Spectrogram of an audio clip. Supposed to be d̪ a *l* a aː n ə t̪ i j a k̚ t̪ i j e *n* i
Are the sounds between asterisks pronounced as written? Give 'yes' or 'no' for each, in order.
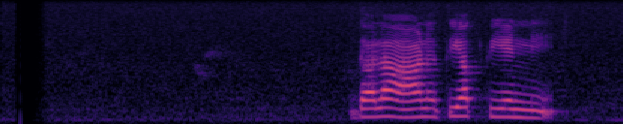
yes, no

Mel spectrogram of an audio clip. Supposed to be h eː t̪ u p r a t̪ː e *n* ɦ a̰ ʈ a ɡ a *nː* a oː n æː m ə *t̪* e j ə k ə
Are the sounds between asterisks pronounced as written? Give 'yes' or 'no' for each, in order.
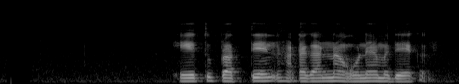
yes, yes, no

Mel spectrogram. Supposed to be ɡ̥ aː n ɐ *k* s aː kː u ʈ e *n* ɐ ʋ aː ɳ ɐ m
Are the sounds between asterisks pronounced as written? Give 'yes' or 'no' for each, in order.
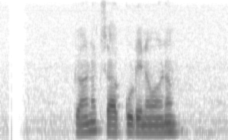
yes, yes

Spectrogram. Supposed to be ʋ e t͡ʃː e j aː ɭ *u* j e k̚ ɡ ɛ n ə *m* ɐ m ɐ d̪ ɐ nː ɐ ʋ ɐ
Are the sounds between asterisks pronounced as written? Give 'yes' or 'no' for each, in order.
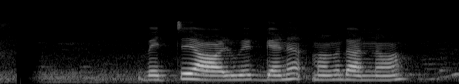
yes, yes

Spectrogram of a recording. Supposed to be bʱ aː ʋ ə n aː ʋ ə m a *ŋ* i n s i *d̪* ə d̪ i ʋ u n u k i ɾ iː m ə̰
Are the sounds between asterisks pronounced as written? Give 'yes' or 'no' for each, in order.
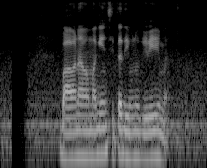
no, no

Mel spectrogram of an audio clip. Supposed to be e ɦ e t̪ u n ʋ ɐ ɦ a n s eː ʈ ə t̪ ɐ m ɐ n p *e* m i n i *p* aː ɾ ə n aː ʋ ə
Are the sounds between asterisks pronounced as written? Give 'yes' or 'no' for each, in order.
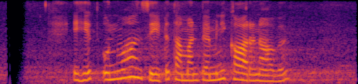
no, no

